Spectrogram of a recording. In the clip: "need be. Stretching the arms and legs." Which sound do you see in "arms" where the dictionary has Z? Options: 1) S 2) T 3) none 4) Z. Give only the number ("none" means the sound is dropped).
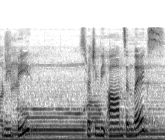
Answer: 4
